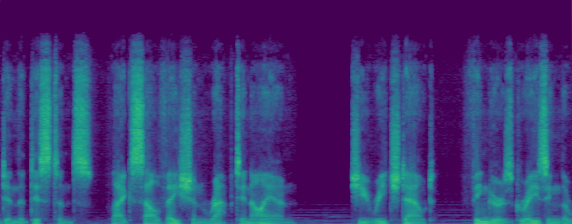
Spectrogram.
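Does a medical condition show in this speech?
No.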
